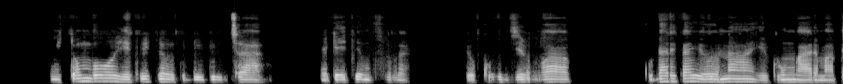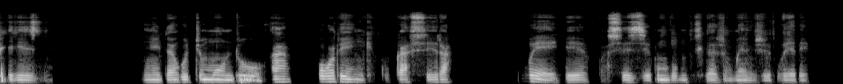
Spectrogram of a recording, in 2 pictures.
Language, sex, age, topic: Ndau, male, 18-24, health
